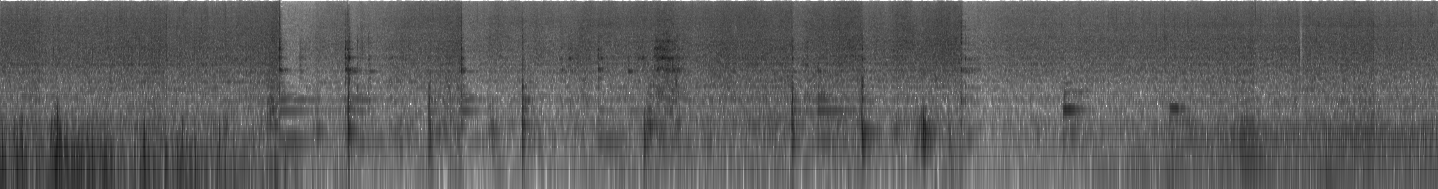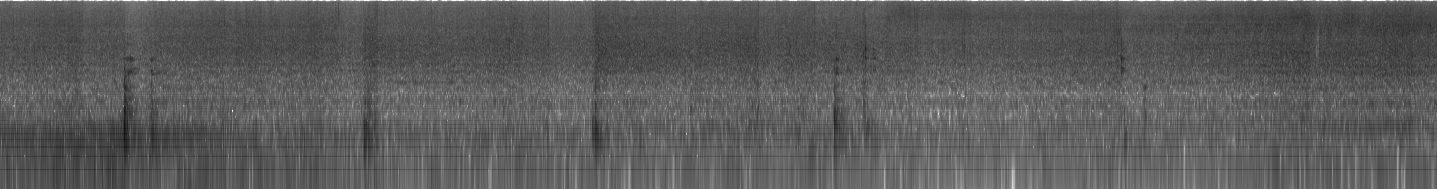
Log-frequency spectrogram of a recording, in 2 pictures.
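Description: Onion, tomato and green chilli masala frying in oil in a large aluminium pot, sizzling steadily, while a metal slotted spoon scrapes and knocks against the pot as it is stirred.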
